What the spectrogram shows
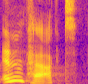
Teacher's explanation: we move this nasal that's actually kind of behind your teeth to between your lips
